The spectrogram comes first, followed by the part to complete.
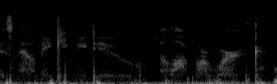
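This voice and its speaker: Someone whispers in a relaxed tone at a fairly slow pace, with noticeable background noise behind them. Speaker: teacher. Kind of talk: ASMR whisper ramble, casual talk to camera. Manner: whispered, relaxed, rambling.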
